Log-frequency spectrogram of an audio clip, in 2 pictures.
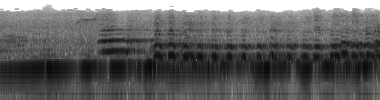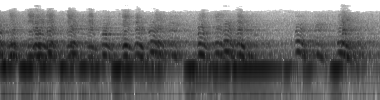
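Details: Gibbon giving a continuous run of tonal calls: a held low note beneath a quickening series of short rising and falling slides that build in pace across the phrase.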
